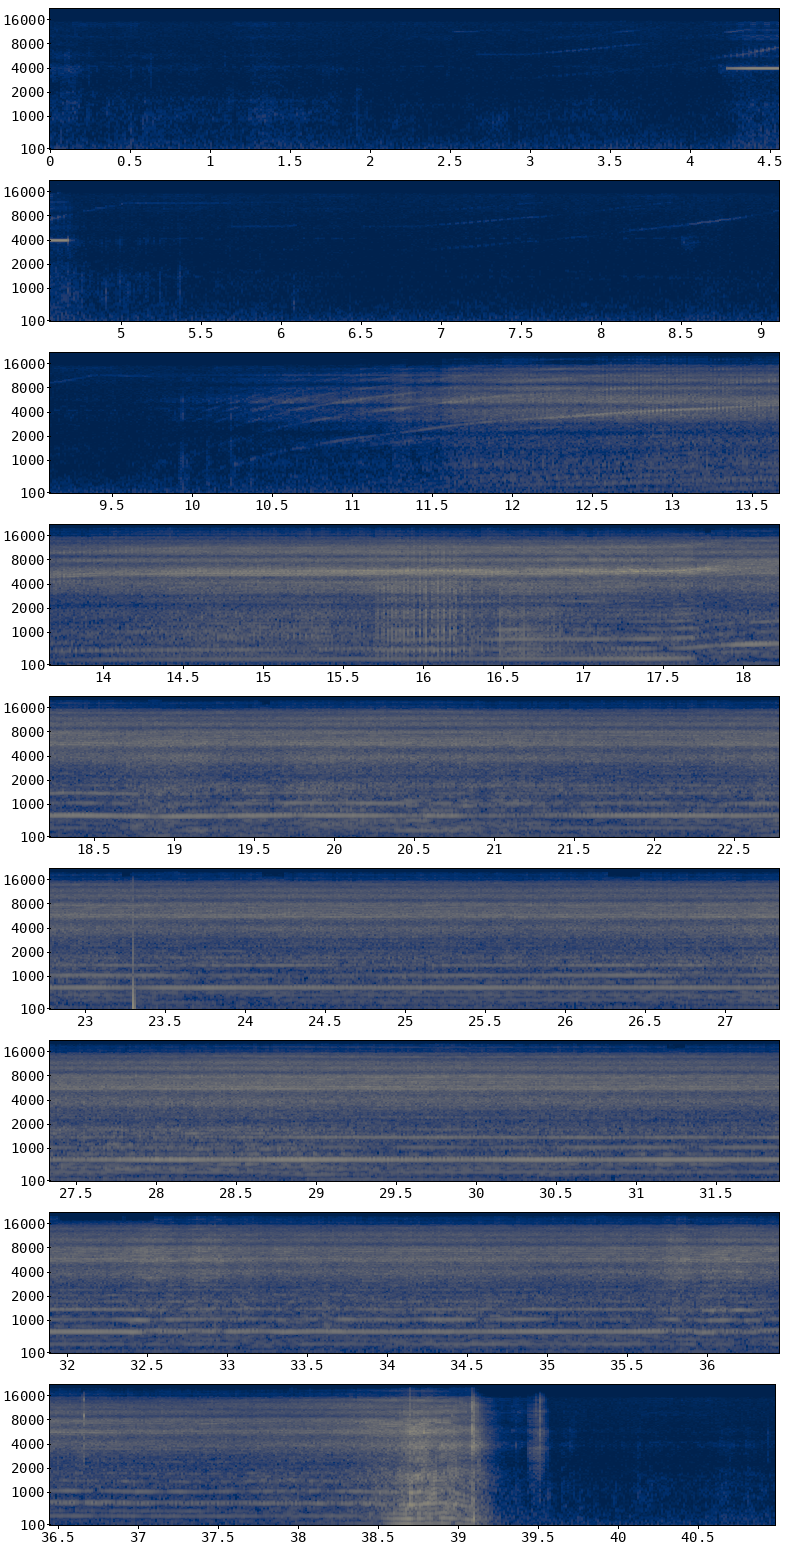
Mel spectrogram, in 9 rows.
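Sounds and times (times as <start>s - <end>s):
model helicopter motor whine: 10.0s - 39.2s
sharp click: 23.2s - 23.5s.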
